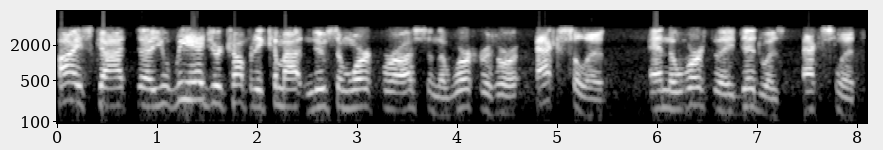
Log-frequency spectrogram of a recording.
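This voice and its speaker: A man calling in to a radio show, talking plainly and haltingly over a phone line. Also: high voice. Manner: plain-spoken, halting with fillers. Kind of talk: casual call-in question.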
